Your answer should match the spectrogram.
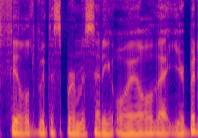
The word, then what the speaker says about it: spermaceti: Um, spermaceti oil.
